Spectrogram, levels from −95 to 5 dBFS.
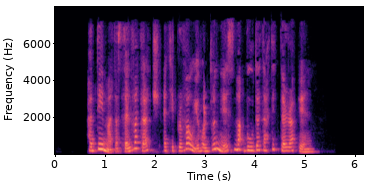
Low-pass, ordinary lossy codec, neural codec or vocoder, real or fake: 7.2 kHz; AAC, 32 kbps; none; real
